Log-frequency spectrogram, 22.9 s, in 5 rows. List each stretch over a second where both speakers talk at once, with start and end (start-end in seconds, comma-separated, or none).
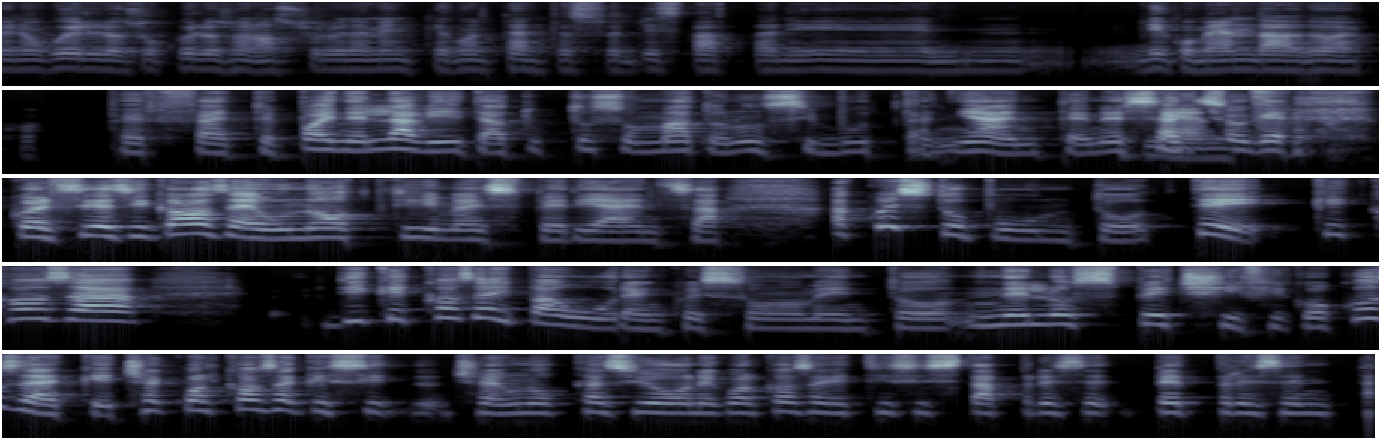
none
